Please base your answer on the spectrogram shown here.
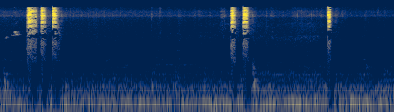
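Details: Scratchy ketrekan bursts from a female white-rumped shama, meant to provoke males into song: a triple rasp, a pair, then a single rasp, spaced by several seconds over faint background hiss.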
